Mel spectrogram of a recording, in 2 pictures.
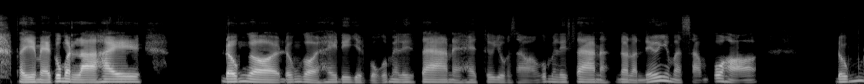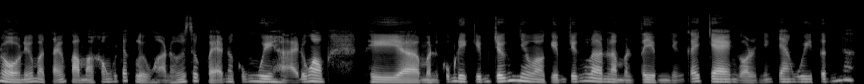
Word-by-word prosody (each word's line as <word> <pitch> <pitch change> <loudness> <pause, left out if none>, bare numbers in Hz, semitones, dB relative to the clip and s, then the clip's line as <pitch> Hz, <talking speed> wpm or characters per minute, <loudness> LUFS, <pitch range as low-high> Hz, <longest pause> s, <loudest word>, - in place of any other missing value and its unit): Tại 110 - +5
vì 115 +1 +8
mẹ 105 -1 +7
của 145 - +6
mình 135 -4 +6
là 110 0 +10
hay 125 +2 +8 0.9
đúng 130 +3 +6
rồi, 110 -5 +7
đúng 110 +4 -5
rồi, 110 -5 +1
hay 110 +3 -5
đi 110 0 -4
dịch 105 -2 -7
vụ 90 - -9
của 105 - -9
Mailisa 110 -1 0
nè, 100 - -5
hay 100 +1 -7
sử 110 - -8
dụng 105 -3 -8
sản 95 +1 -11
phẩm 95 - -13
của 120 - -10
Mailisa 115 -1 0
nè, 100 -3 -6
nên 110 -1 -3
là 100 - -3
nếu 115 +11 -1
như 175 -3 -2
mà 100 - -6
sản 100 0 -9
của 145 - +2
họ 95 +2 0 0.8
đúng 130 +8 -3
rồi, 110 -10 +1
nếu 115 +5 -5
mà 125 -3 -5
sản 105 +3 -4
phẩm 100 - -2
mà 105 0 -5
không 125 +3 -10
có 130 - -15
chất 170 - -8
lượng 95 -2 -5
hoặc 95 - -10
ảnh 95 - -11
hưởng 95 - -12
đến 120 - -6
sức 155 +5 -8
khỏe - - -2
nó 125 - -11
cũng 125 +5 -13
nguy 130 -2 0
hại, 100 -7 -5
đúng 125 - -6
hông? 140 -3 +3 0.4
Thì, 105 -3 0
à, 100 -1 +2
mình 105 0 -7
cũng 150 - -10
đi 140 -1 -1
kiểm 125 +1 -8
chứng 145 +4 0
nhưng 160 -6 -1
mà 120 -3 -2
kiểm 105 +2 -6
chứng 130 +7 -5
lên 140 -5 0
là 115 - -2
mình 100 -2 -10
tìm 105 -2 -4
những 95 +2 -16
cái 135 +5 -4
trang, 120 -3 +2
gọi 95 -3 -5
là, 95 - -10
những 110 +4 -17
trang 125 -1 -6
uy 125 +1 -7
tín 125 - -7
á, 210 - -7
110 Hz, 285 wpm, -25 LUFS, 105-125 Hz, 0.9 s, là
